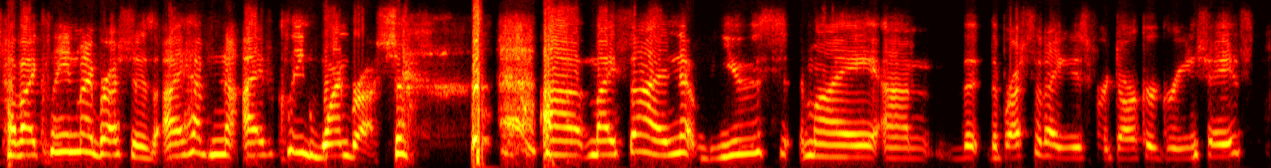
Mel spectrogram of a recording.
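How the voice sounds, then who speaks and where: A woman's voice: fairly high pitch, slow pace, dry recording. Woman in her forties, slightly sniffly, chatty crafting demo, dry muffled sound. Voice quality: a little sniffly. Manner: chatty, thinking aloud while working. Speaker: crafting demonstrator. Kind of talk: live crafting tutorial. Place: home craft room.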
